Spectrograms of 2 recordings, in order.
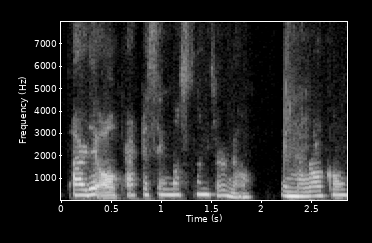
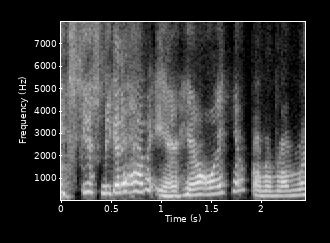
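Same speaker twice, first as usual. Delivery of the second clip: mocking her voice; 6 semitones higher, faster than usual. Host mocks the woman asking for hair oil, high mimicry. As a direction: sneer it in her dainty voice.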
